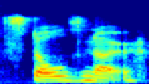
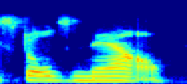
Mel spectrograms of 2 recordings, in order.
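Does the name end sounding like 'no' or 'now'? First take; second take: no; now. First: The last syllable sounds like the word 'no'. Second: The last syllable sounds like the word 'now'. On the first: This is the speaker's own pronunciation. "That's what I say" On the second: This is how other people say it. "Other people say Stalls now, which is much more positive"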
